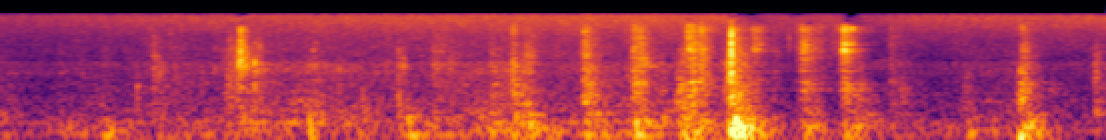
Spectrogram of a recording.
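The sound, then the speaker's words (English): A door is shut and bolted: a run of sharp wooden knocks and metallic rattles, growing busier toward the middle, then a final heavy low thud. No one speaks. “I'll go and bolt the door now.”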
